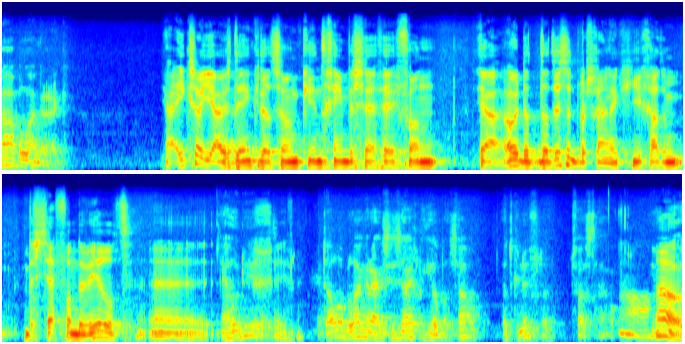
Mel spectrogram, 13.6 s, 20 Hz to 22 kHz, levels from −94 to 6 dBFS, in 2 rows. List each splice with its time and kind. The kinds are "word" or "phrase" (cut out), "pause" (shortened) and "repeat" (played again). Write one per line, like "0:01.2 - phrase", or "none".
0:04.6 - pause
0:07.0 - pause
0:11.7 - pause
